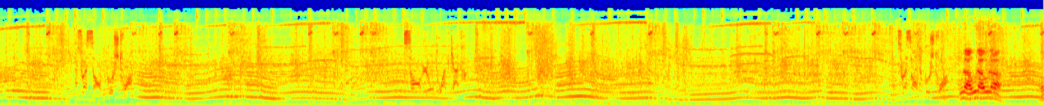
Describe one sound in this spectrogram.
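A rally car engine revs up and down as gears change.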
